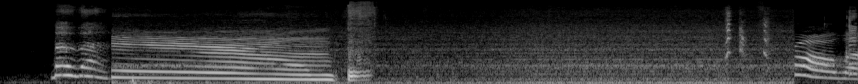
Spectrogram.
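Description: A parrot talks in a human-like voice, stretching one word into a long, slowly falling tone.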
